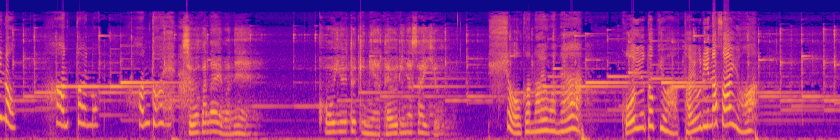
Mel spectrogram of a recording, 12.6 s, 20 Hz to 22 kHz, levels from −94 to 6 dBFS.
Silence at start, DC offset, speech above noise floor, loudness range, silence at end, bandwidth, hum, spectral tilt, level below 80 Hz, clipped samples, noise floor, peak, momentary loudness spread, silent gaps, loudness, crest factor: 0 s; under 0.1%; 21 dB; 7 LU; 0 s; 16.5 kHz; none; -1.5 dB/octave; -38 dBFS; 0.1%; -36 dBFS; 0 dBFS; 15 LU; none; -14 LUFS; 16 dB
